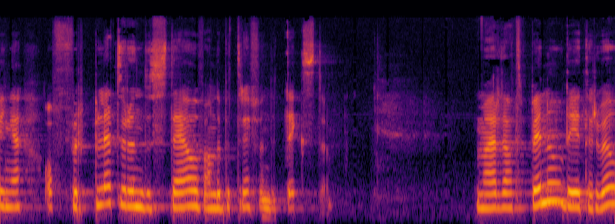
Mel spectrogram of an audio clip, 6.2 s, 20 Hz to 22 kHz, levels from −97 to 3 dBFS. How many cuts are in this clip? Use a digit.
0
